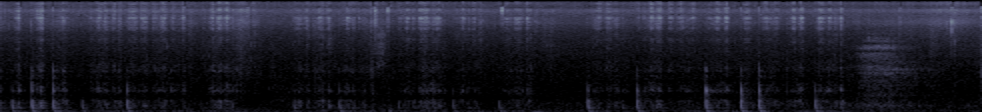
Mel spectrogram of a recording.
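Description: Pen or pencil scratches on paper in short bursts of strokes and pauses, close and fairly quiet, with light rustling between the handwriting passages.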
